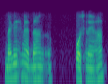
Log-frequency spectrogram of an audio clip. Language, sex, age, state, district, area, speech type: Punjabi, male, 18-30, Punjab, Fatehgarh Sahib, rural, conversation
